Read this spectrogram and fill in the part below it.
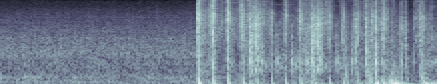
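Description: A rifle fires a sharp shot.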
